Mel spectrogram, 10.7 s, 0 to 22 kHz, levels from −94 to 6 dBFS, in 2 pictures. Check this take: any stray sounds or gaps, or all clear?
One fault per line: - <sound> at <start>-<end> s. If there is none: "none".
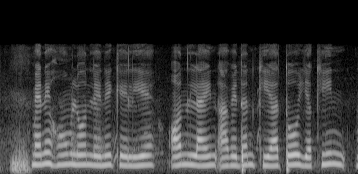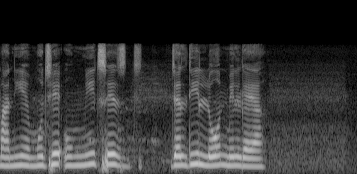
none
